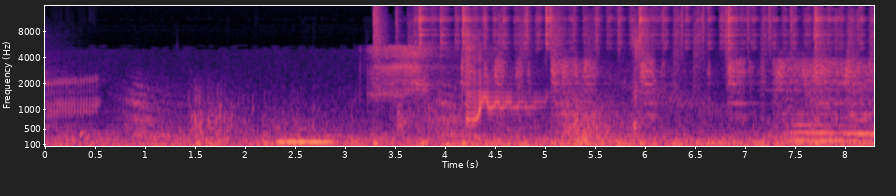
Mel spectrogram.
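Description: Frog croaking, a cartoon sound effect, with a dense low rumble underneath.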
